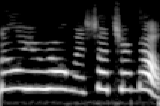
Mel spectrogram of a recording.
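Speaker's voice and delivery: put-on very high, piping little child's voice. Retelling a video where a kid repeats a saying: high-pitched kid voice. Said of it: "there would be a kid voice too".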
